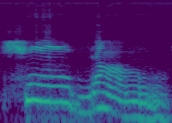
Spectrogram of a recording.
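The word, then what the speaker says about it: qigong: uh for mind body and spirit and it's pronounced CH gong CH h e e gong but it's it's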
